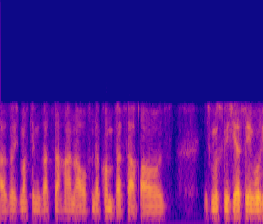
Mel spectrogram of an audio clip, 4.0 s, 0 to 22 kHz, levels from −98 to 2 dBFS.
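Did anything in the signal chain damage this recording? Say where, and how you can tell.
Yes. Throughout the clip the speech sounds rough, muffled and warbly, with nothing above 3.8 kHz. This is tandem speech coding in the codec and network path. Each link decoded and re-encoded the call, so errors compounded. The sound fits several speech codecs in series, ending in a low-rate AMR-NB.

Automatic gain rising occurs in call processing. From 0.45 to 2.61 s the speech and background swell together by about 7 dB, and again from 3.13 s to the end by about 4 dB. The gain control judged the input too quiet and ramped up gradually.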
